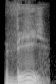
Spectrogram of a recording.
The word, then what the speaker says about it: vi: Vi. Vi. – The I in Norwegian is pronounced like the double E in the English word see.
